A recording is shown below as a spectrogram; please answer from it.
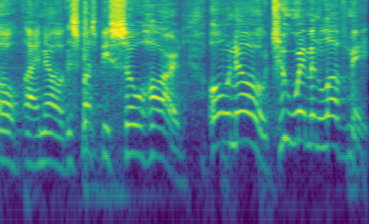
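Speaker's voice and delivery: put-on sarcastic, mock sympathetic tone. Retelling a man's reply to someone complaining about choosing between two women; retelling a sarcastic remark. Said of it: "and that's sarcasm for".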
